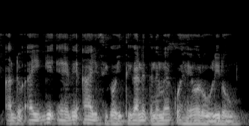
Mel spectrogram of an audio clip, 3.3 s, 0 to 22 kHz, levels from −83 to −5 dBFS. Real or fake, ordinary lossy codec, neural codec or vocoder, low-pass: real; none; none; 7.2 kHz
